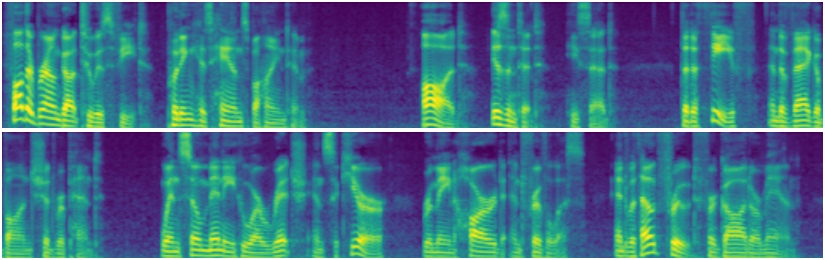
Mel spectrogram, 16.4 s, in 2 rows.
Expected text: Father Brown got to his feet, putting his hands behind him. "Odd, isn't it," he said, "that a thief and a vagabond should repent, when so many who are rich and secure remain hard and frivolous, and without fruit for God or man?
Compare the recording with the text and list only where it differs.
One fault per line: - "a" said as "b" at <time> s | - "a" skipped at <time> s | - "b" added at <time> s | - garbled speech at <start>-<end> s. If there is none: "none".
none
